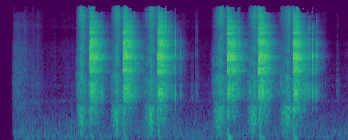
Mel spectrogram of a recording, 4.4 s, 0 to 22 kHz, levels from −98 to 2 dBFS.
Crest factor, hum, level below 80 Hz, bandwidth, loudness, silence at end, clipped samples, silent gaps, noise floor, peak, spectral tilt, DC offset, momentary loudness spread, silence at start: 22 dB; none; -58 dBFS; 19 kHz; -17 LUFS; 0.4 s; under 0.1%; none; -60 dBFS; 0 dBFS; 3 dB/octave; under 0.1%; 15 LU; 0.95 s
